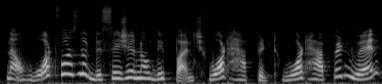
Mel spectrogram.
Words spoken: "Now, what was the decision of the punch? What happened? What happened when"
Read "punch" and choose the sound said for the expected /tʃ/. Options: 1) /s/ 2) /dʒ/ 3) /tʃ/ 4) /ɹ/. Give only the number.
3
